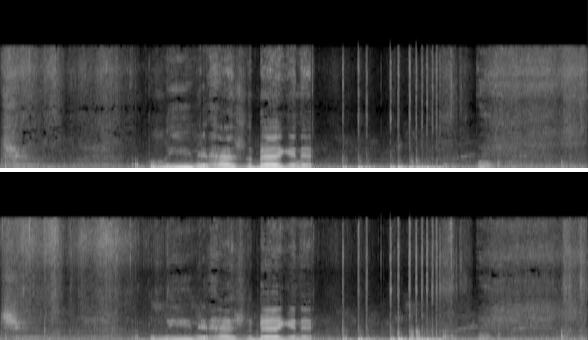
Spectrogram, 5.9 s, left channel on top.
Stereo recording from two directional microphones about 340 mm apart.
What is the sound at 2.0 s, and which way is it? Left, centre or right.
Speech, left.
